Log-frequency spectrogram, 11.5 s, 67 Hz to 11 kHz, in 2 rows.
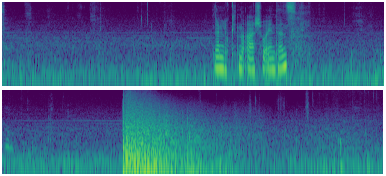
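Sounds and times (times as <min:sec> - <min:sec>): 
speech: 0:03.2 - 0:04.7
outgoing Israeli artillery fire boom: 0:07.5 - 0:11.0.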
